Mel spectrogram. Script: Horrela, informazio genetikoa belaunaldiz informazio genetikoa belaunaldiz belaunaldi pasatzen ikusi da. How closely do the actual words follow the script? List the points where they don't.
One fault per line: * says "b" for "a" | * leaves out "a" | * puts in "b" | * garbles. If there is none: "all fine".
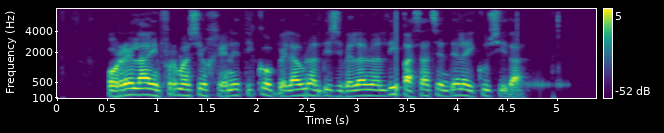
* leaves out "informazio genetikoa belaunaldiz"
* puts in "dela"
